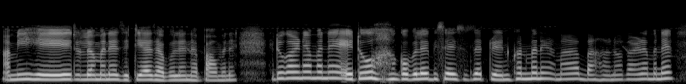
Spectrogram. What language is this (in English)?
Assamese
